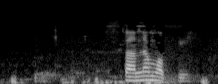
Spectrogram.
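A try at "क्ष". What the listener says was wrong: না, স নয়, ক্ষ, উচ্চারণ করলে যেমনটা হয়, একবার ক স ক স ক স ক খ ক স দুটো আলাদা করে বলুন বারবার, ক স ক স ক স এবং মূর্ধন্য স আলাদা করে করে বারবার বলে তারপরে চেষ্টা করলে একসাথে বলে।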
